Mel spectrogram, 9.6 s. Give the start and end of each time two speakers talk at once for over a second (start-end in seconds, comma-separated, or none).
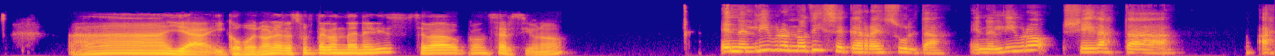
none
